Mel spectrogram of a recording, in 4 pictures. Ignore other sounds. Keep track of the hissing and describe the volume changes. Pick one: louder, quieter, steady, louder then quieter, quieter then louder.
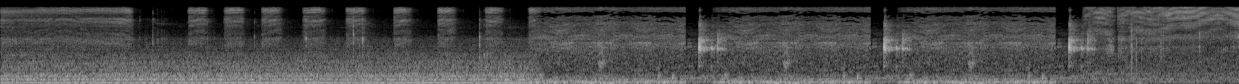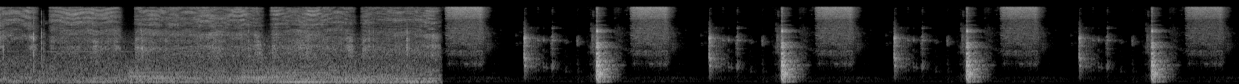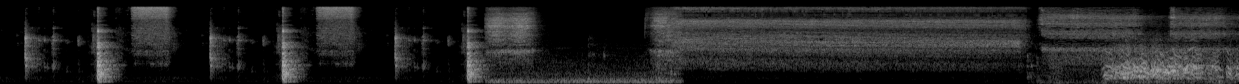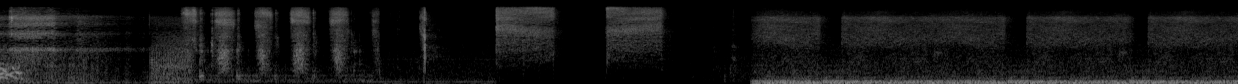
quieter.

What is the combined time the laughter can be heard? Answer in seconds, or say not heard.
2 s.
